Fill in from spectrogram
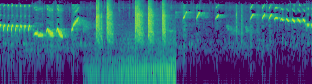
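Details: White-rumped shama song used as a training master, juvenile spotted and adult birds named: bright whistled phrases, quick rising slurs and high chattering notes, interrupted midway by loud harsh broadband bursts over a low rumble, then sweet whistles again.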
